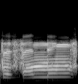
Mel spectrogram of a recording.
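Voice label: "defending", English, RUSSIA; Messages; DCS; Allied Flight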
